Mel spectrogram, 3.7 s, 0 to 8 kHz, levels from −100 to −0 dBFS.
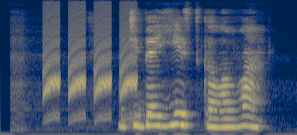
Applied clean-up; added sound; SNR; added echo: none; Alarm; 2 dB; reverberation time 0.2 s.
